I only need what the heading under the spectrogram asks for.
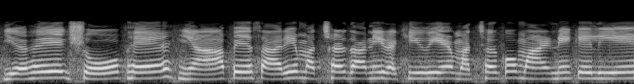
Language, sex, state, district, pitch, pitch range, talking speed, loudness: Hindi, female, Rajasthan, Bikaner, 280 Hz, 265-290 Hz, 160 wpm, -11 LUFS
